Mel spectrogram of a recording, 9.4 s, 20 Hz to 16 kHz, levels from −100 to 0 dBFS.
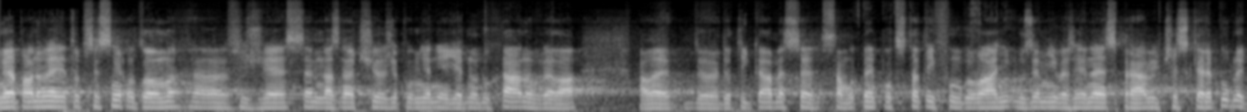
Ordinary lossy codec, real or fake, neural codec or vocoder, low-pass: Opus, 16 kbps; fake; codec, 44.1 kHz, 7.8 kbps, DAC; 14.4 kHz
